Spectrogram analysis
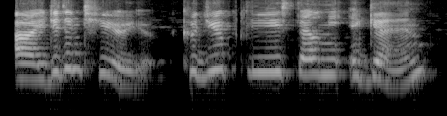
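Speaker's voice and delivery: ordinary delivery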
